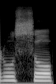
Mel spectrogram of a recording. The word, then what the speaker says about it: Russo: So Instagram is Russo Property, pronounced at the Italian way, or LinkedIn is Russo.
